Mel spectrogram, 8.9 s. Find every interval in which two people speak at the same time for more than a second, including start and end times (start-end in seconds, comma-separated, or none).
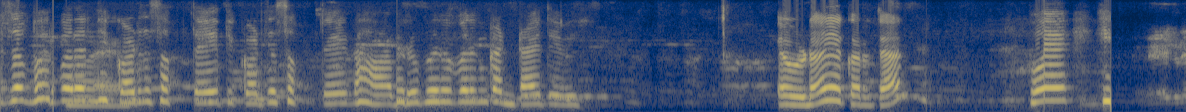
none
